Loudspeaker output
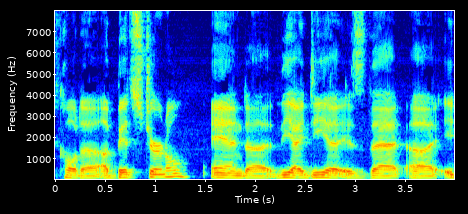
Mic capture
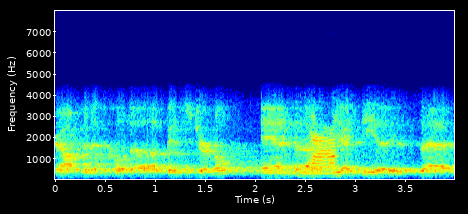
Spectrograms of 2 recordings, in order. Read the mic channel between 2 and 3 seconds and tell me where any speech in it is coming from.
both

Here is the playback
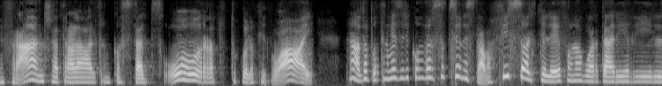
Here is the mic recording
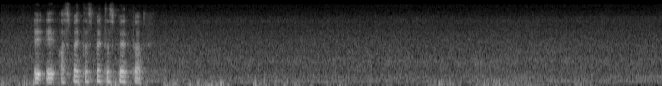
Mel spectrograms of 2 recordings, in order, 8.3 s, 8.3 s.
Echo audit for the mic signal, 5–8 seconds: neither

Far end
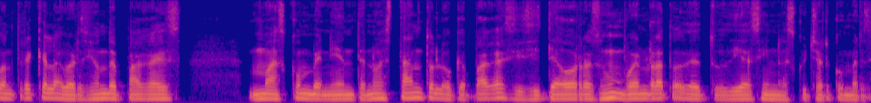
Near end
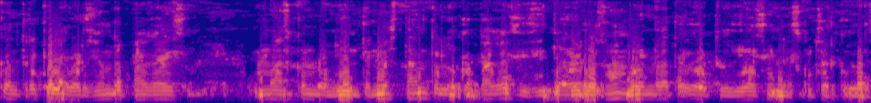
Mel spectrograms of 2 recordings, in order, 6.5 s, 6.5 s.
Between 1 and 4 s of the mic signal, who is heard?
echo only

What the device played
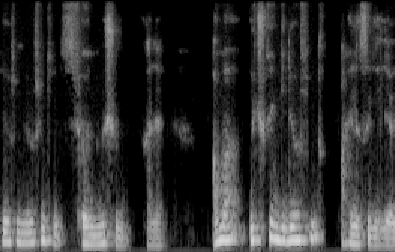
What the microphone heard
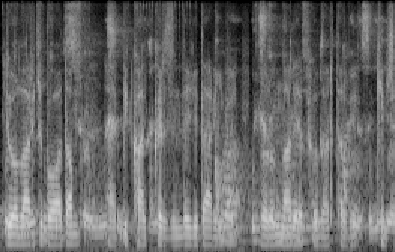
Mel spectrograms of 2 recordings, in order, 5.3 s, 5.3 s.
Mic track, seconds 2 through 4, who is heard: both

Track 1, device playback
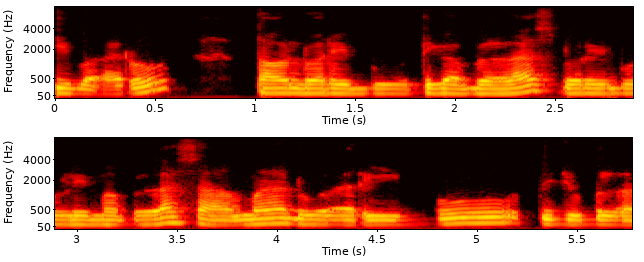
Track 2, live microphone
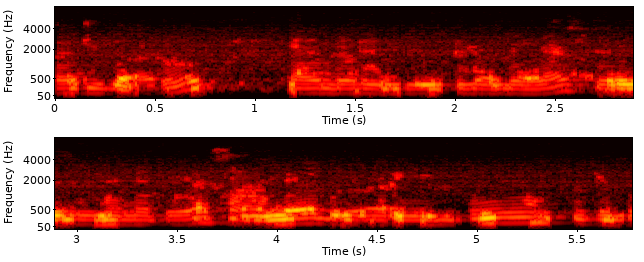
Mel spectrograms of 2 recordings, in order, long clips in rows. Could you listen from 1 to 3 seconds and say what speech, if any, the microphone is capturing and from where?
echo only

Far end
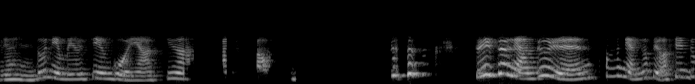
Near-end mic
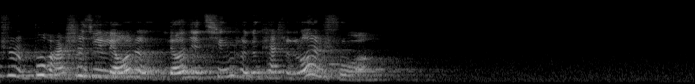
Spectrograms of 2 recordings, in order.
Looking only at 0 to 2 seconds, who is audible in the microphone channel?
user only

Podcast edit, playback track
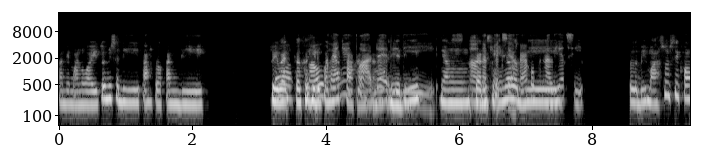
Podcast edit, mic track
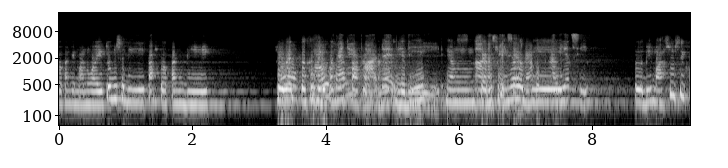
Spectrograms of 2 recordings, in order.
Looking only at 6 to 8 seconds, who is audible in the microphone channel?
echo only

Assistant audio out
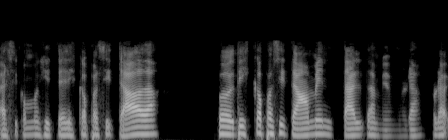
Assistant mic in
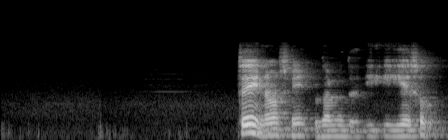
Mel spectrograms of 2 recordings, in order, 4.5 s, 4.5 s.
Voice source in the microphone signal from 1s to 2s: neither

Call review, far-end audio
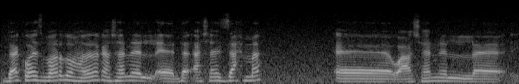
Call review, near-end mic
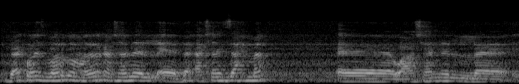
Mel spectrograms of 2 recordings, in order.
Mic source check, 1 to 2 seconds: echo only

